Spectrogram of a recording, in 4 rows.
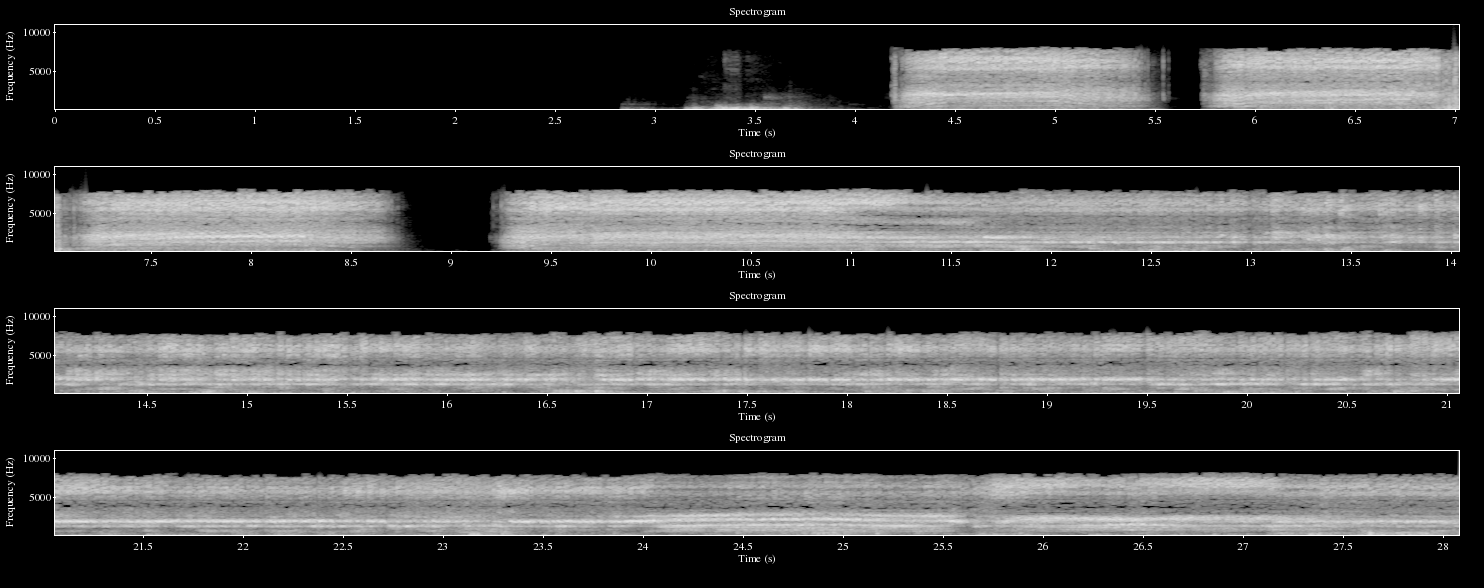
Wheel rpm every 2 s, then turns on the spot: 0, 0, 40, 80, 70, 140, 160, 160, 160, 160, 160, 160, 160, 160.
none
